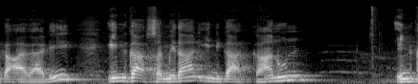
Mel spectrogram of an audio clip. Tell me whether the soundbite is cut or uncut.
uncut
